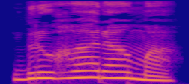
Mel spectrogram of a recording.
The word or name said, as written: ಗೃಹಾರಾಮ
